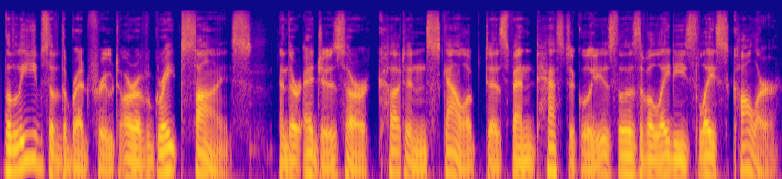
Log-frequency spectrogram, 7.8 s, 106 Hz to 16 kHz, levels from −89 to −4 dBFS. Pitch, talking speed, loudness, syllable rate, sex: 95 Hz, 200 wpm, -19 LUFS, 5.3 syllables/s, male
